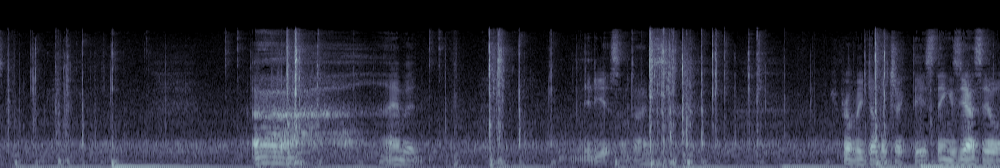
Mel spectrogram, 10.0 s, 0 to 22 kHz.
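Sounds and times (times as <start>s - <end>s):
computer keyboard typing: 0.0s - 1.3s, 2.2s - 3.2s, 4.3s - 7.7s, 8.5s - 9.1s.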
